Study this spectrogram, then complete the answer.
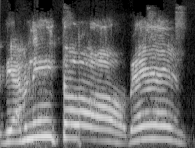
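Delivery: mock mom calling out high, drawn out; mamá llamando. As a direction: call the kid from the bathroom, stretching it. Madre llama al niño desde el baño. (mamá gritando al niño, aguda y alargada)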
